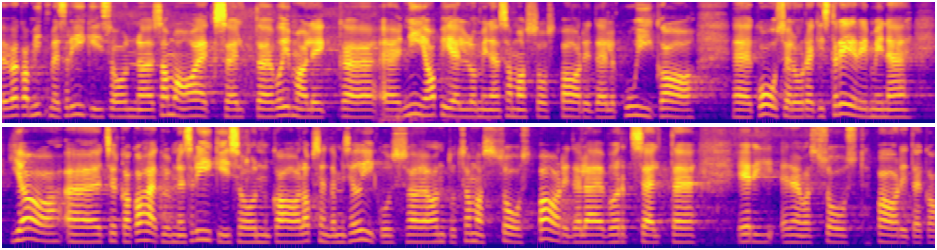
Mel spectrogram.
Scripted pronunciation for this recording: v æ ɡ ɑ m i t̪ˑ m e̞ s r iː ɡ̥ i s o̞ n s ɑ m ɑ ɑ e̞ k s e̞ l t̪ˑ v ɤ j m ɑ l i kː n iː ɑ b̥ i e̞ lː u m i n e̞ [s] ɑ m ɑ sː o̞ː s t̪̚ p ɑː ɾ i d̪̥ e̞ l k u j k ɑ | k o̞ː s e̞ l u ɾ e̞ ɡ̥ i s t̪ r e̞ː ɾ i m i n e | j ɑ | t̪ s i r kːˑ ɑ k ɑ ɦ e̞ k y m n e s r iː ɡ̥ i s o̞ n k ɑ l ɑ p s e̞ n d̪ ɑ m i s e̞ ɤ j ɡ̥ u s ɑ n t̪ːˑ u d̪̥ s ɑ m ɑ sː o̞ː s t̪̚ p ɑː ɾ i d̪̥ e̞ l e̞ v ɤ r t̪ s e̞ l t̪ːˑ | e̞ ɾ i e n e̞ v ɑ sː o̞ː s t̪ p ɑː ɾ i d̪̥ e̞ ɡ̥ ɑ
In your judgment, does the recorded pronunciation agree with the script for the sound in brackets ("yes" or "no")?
yes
